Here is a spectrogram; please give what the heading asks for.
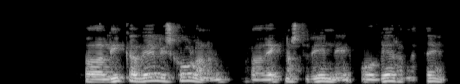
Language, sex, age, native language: Icelandic, male, 30-39, Icelandic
